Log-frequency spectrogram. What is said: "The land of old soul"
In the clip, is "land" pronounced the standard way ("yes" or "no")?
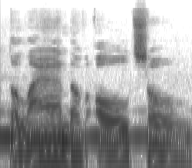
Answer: yes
